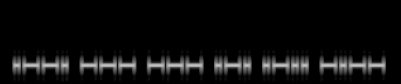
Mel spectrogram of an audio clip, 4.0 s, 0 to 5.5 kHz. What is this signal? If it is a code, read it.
Morse code, heard as a keyed tone, about 25 wpm, 600 Hz. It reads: POORLY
